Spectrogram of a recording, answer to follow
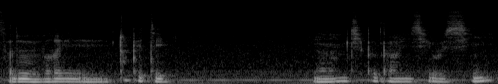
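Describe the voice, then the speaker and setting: A woman hosting a crafts unboxing video, chatting casually and thinking aloud, often murmuring softly. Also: rumbling low, fairly even intonation, normal speed. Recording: clear background noise.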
